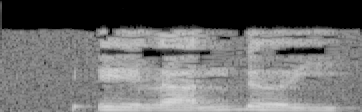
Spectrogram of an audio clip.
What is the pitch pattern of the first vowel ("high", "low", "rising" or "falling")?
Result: low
